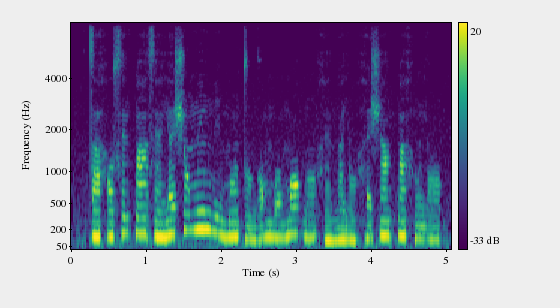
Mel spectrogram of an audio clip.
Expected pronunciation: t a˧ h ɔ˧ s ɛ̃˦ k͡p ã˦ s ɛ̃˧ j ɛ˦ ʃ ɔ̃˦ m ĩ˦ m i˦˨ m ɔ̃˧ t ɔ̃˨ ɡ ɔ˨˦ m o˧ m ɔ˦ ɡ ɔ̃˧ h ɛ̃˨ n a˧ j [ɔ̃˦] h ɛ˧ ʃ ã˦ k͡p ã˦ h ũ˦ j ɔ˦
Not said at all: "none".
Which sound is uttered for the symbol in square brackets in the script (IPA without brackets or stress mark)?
ɔ̃˨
